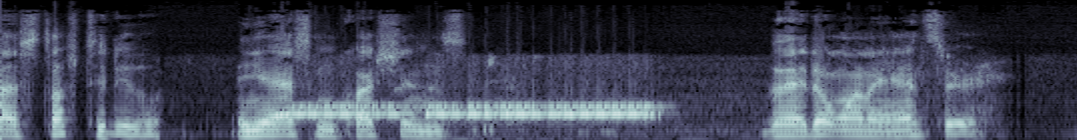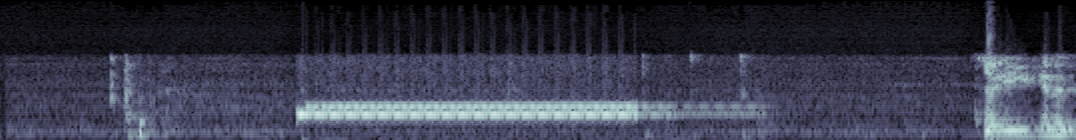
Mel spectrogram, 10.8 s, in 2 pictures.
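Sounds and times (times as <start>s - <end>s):
speech: 0.0s - 2.4s, 3.8s - 5.0s, 10.3s - 10.7s
telephone ringing: 1.4s - 3.4s, 6.9s - 9.1s.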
